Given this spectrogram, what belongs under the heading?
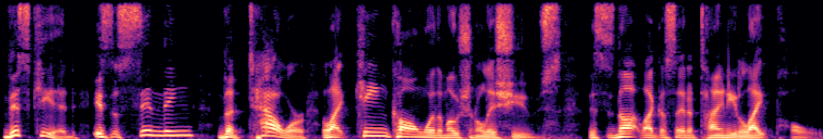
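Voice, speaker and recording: A man's voice: medium pitch, very animated, unhurried, few pauses. A middle-aged man hosting a comedy show, telling a story in a wry, exaggerated way with emphatic punchlines. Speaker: comedian and podcast host. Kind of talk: comic storytelling monologue.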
